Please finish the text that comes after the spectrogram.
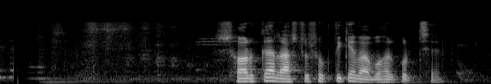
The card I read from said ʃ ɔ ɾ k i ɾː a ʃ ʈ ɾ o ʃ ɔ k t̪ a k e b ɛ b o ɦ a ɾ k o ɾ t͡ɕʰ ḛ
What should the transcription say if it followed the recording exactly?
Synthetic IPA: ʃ ɔ ɾ k a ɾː a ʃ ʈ ɾ o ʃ o k t̪ i k e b ɛ b o ɦ a ɾ k o ɾ t͡ɕʰ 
